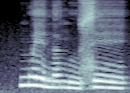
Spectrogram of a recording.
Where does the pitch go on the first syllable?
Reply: falling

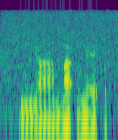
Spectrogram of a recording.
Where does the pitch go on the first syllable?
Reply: low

